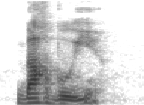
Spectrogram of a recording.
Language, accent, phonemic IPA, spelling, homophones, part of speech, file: French, France, /baʁ.buj/, barbouille, barbouillent / barbouilles, verb, LL-Q150 (fra)-barbouille.wav
- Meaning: inflection of barbouiller: 1. first/third-person singular present indicative/subjunctive 2. second-person singular imperative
